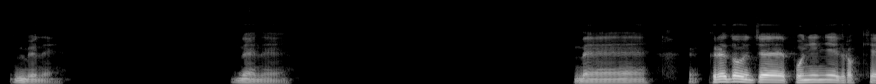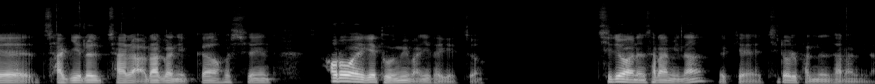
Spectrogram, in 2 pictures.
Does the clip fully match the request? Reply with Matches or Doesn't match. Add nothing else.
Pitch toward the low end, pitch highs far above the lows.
Doesn't match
